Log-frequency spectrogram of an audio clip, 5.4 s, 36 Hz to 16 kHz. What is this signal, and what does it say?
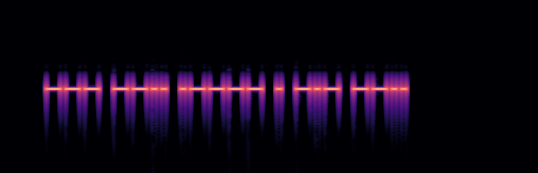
Morse code, heard as a keyed tone, about 25 wpm, 700 Hz. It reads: OZ1EKZ
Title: DXCC-100 Call Signs - 6 Characters - Repeated 3x - 25wpm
